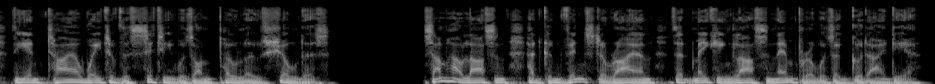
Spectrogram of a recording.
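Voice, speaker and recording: A man reads scripted fiction in a very low voice with a husky grain. His intonation moves freely as he tells the story, and the sound is close and dry. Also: no room sound. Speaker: audiobook narrator.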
